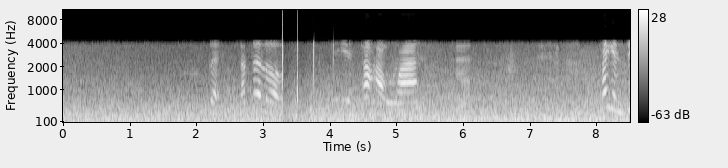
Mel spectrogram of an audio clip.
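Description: High-pitched voices chattering and exclaiming in short bursts over a steady low outdoor rumble, with two sharp clicks close together about three and a half seconds in.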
